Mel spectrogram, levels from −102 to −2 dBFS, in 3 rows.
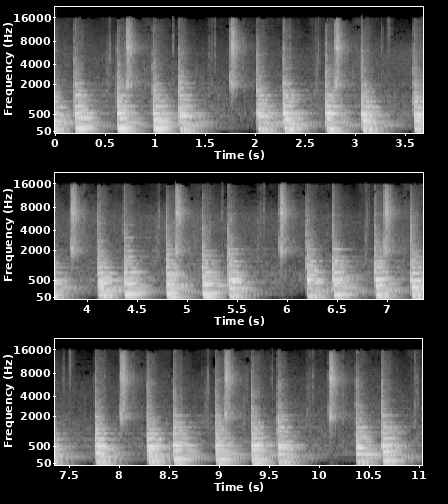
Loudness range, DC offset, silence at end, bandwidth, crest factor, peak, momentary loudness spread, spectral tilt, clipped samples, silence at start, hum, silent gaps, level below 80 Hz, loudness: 1 LU; under 0.1%; 0.05 s; 16 kHz; 18 dB; -2 dBFS; 6 LU; -4.5 dB/octave; under 0.1%; 0 s; none; none; -32 dBFS; -21 LUFS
